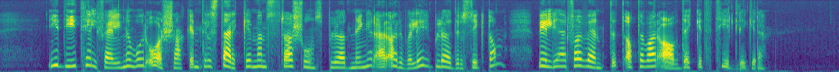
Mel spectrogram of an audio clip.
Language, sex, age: Norwegian, female, 54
